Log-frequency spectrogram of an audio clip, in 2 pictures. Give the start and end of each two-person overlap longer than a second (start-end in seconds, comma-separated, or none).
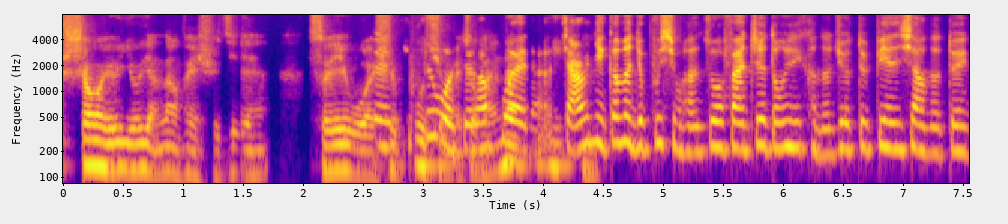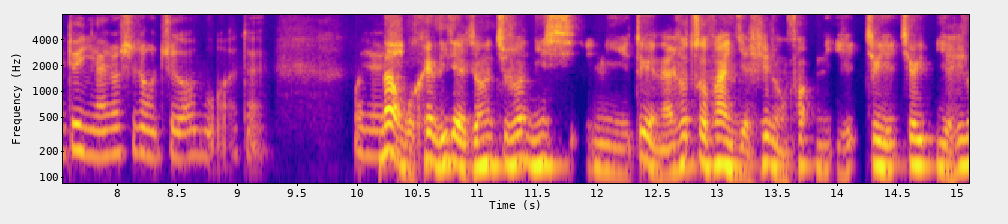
2.6-4.5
